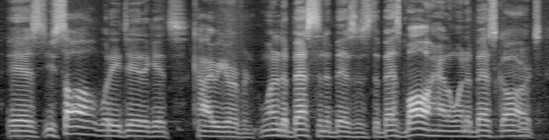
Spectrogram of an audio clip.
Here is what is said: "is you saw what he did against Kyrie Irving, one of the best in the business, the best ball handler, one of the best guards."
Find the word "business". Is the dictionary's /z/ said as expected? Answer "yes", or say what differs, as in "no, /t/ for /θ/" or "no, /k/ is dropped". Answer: yes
